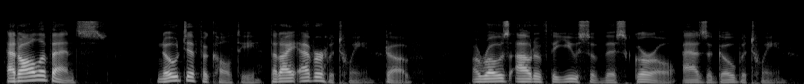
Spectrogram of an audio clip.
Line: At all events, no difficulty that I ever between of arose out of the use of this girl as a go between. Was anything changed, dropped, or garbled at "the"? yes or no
no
